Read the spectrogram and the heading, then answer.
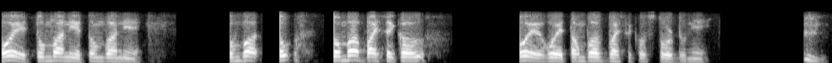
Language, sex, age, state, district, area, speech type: Manipuri, male, 18-30, Manipur, Senapati, rural, conversation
